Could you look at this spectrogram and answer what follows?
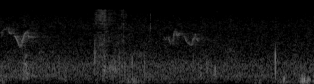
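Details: Red-eyed Vireo singing overhead on a walking tour on 13 June: two short, slurred whistled phrases about a second and a half apart, faint against rustling and outdoor background noise.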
